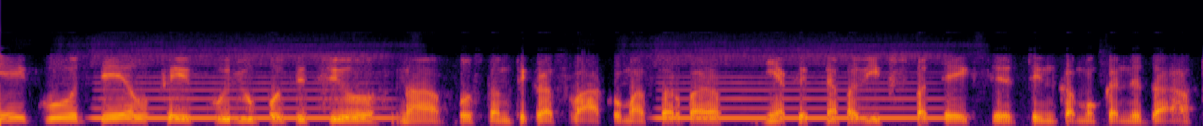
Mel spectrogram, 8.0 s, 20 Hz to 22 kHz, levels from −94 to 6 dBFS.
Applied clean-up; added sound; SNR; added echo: none; Wind instrument, woodwind instrument; 6 dB; none.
